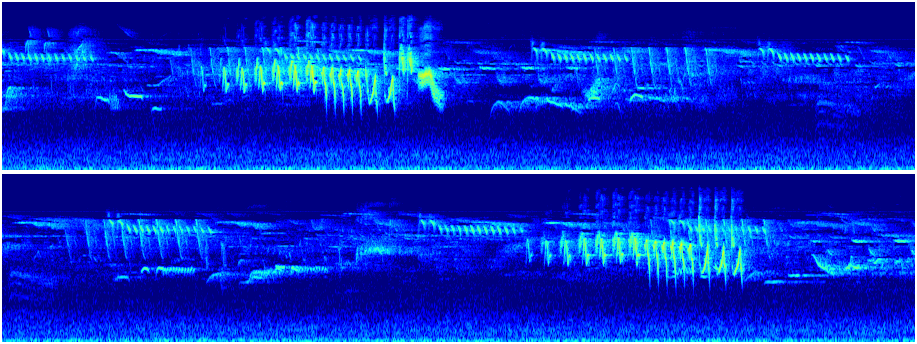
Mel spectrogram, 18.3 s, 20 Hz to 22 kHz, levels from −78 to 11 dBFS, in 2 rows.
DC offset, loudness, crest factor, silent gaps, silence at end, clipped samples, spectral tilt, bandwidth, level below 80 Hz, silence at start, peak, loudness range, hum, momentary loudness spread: under 0.1%; -27 LUFS; 22 dB; none; 0 s; under 0.1%; 1 dB/octave; 16 kHz; -52 dBFS; 0 s; -10 dBFS; 13 LU; none; 19 LU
